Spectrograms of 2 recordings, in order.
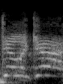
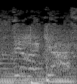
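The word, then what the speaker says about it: DILLIGAF: A word, Dilligat, that's spelled D-I-L-L-I-G-A-F, Dilligat.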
